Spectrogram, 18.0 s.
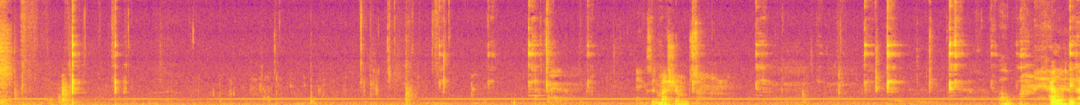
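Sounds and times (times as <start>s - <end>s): person chewing food: 1.2s - 10.5s, 12.0s - 17.1s
fork clinking on plate: 14.4s - 16.7s.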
